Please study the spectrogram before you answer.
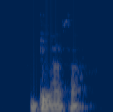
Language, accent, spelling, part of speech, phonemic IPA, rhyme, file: English, Southern England, blather, verb / noun, /ˈblæðə(ɹ)/, -æðə(ɹ), LL-Q1860 (eng)-blather.wav
- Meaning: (verb) 1. To talk rapidly without making much sense 2. To say (something foolish or nonsensical); to say (something) in a foolish or overly verbose way; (noun) Foolish or nonsensical talk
